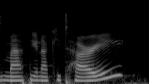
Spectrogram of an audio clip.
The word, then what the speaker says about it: Mathew Nakitare: Is Mathew Nakitare.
